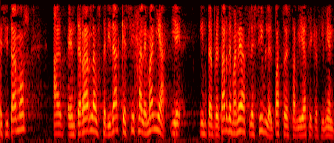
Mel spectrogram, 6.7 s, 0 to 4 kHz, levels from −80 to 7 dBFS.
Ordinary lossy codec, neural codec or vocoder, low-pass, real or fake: none; none; 3.6 kHz; real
